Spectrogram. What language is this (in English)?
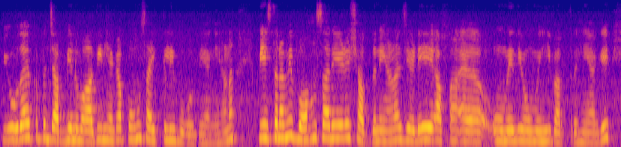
Punjabi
